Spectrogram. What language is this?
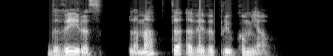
Romansh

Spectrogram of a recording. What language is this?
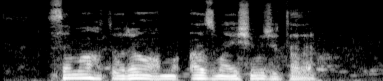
Persian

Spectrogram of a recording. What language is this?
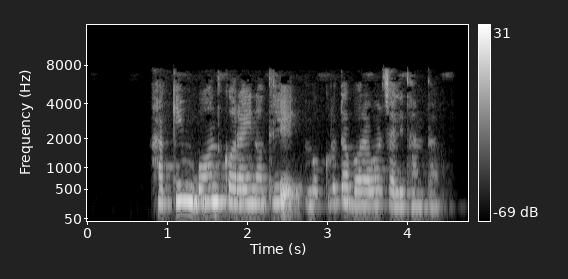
Odia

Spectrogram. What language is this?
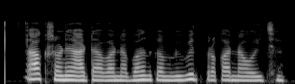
Gujarati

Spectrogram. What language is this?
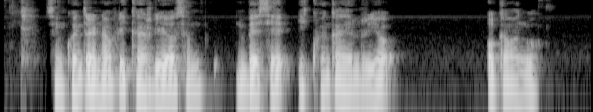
Spanish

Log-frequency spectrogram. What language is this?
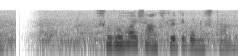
Bangla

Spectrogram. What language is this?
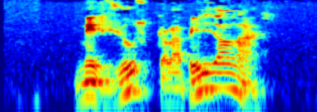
Catalan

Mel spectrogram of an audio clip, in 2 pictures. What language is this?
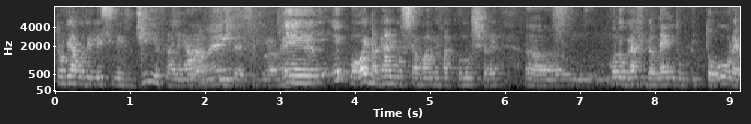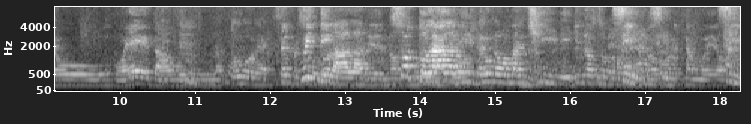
Italian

